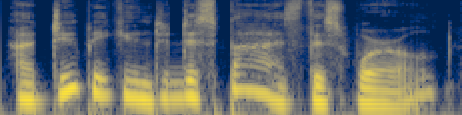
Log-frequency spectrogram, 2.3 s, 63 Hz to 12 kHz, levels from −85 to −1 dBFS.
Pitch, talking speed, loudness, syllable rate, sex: 145 Hz, 180 wpm, -17 LUFS, 4.9 syllables/s, male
